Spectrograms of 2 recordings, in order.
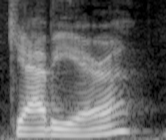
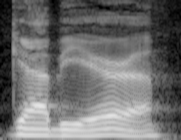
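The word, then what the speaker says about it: Gabeira: Gabiera. – Gabiera.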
